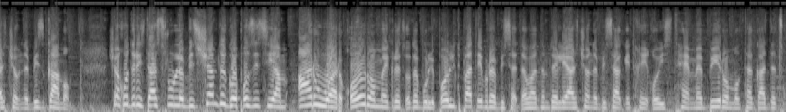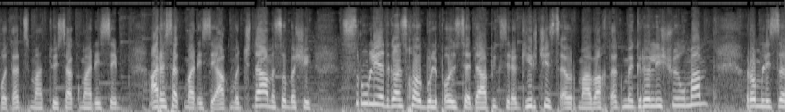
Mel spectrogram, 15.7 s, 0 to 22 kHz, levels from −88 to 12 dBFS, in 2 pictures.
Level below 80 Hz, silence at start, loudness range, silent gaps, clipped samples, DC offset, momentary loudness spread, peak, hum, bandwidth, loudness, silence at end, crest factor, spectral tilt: -28 dBFS; 0 s; 4 LU; none; 0.5%; 2%; 7 LU; 0 dBFS; none; over 20 kHz; -10 LUFS; 0 s; 10 dB; -5 dB/octave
